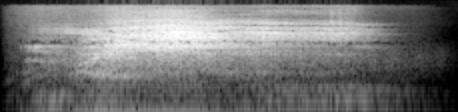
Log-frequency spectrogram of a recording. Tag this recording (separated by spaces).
scary horror creepy ghost monster scream haunted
